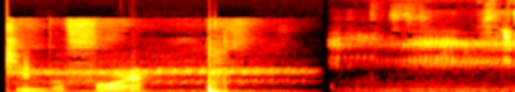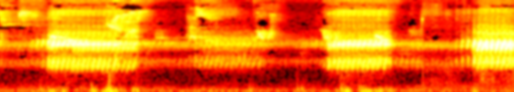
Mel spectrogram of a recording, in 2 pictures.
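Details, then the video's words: Eastern Gray Treefrogs near a forest pond in northeastern Ohio after dark. After a few seconds of handling thumps, a chorus of buzzy trills arrives in bursts of about a second, repeating every two to three seconds. "i'm here near a pond in northern ohio that sound you hear is eastern gray tree frogs and since we're in northern ohio"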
